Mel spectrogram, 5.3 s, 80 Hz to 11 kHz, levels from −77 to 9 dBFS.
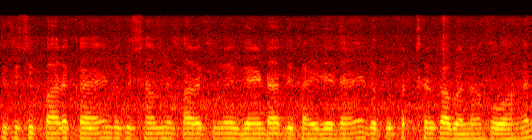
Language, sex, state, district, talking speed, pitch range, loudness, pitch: Hindi, male, Bihar, Jahanabad, 250 wpm, 115-125 Hz, -16 LUFS, 120 Hz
